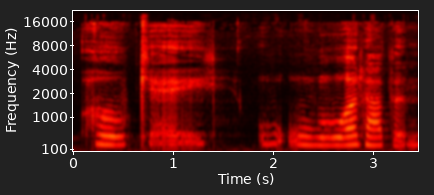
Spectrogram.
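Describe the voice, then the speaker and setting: Here a woman uses a put-on character voice with a fairly high pitch. Her pitch varies in an ordinary way. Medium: read story. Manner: terse, low-key, dry.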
